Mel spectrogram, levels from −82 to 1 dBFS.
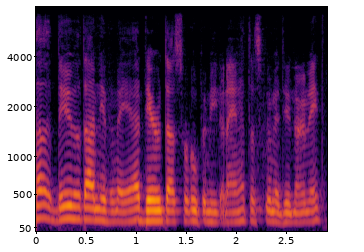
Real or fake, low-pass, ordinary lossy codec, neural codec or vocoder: fake; 7.2 kHz; none; codec, 16 kHz, 0.5 kbps, X-Codec, HuBERT features, trained on general audio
